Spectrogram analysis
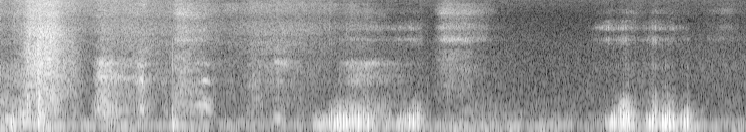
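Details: Sleeping Victorian Bulldog, tagged as a puppy: irregular snorting, rattling breaths with soft wheezy noises; snoring.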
